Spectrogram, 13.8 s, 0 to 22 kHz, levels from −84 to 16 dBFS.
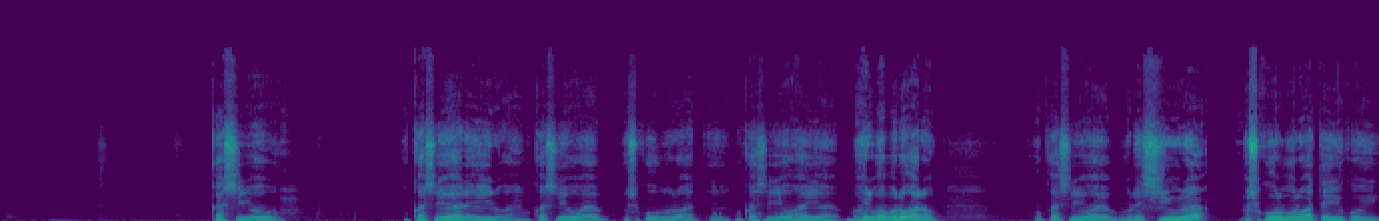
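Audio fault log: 7.12–7.80 s and 9.00–9.88 s, DAB burbling: the speech picks up short blips of noise in single sub-bands. Weak reception is letting a bit error rate of well under one percent slip past error correction, so corrupted samples land in individual sub-bands.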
